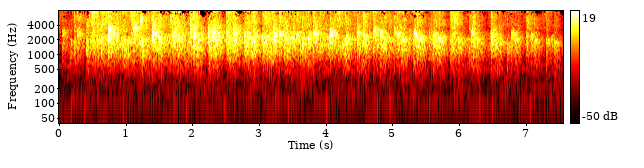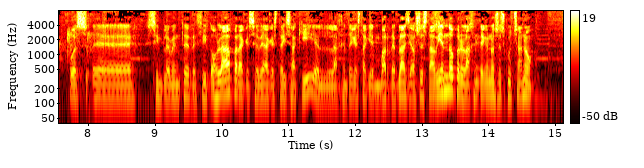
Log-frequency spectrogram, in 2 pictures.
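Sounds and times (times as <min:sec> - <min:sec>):
audience applause: 0:00.0 - 0:07.8
speech: 0:07.7 - 0:15.1.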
